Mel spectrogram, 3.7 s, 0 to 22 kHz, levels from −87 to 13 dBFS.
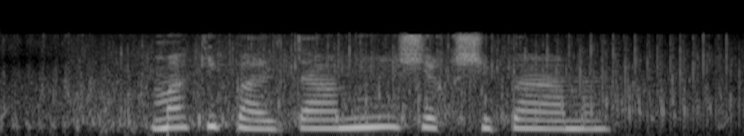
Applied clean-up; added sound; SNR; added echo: none; Bird; 15 dB; none.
